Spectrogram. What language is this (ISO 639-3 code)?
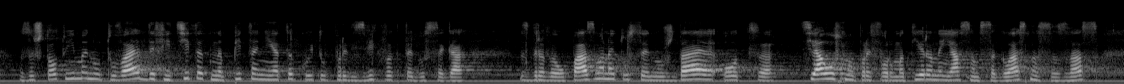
bul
